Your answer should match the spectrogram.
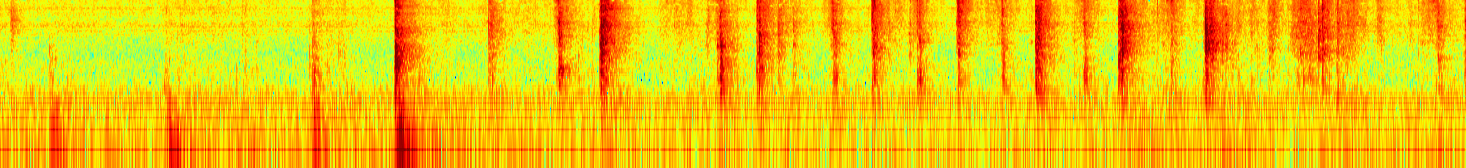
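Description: Tarot cards being shuffled and dealt for a reading, a long irregular run of crisp dry snaps and clicks, quiet and alone, with a few sharper flicks standing out among the many.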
